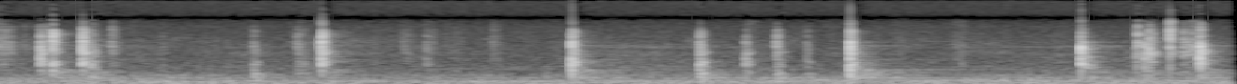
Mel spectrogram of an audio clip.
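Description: Scattered sharp metallic clicks and taps from a screwdriver and bolt being worked against a Mercedes lower rear shock-absorber mount as the bolt hole is lined up, with a quick run of clicks near the end.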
